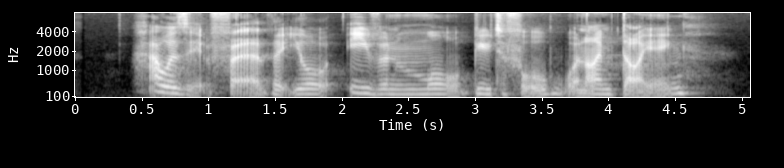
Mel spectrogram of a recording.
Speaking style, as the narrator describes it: Nicole's words were hoarse, every last shot of alcohol clear in the grate of her voice

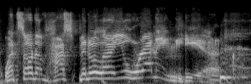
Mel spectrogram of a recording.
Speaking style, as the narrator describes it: just shrieks at it

